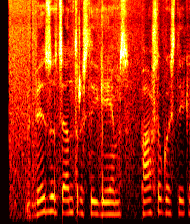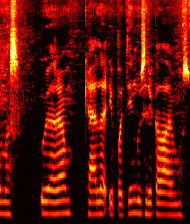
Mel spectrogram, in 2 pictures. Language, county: Lithuanian, Vilnius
